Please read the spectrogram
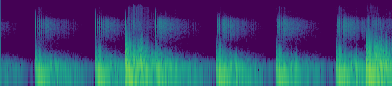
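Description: Dark ambient electronic music built on a heavy, low drum hit about once a second, each fading away like a slow heartbeat, with a doubled beat about two seconds in.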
